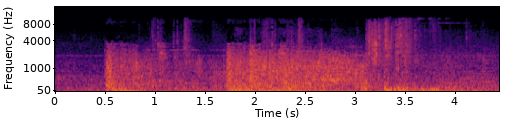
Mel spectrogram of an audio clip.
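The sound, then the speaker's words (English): Gunfire in a video game played with a controller: a continuous, noisy barrage with a few harder bursts of shots punching through a constant rumbling crackle. “How do I fire? Hit A.”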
